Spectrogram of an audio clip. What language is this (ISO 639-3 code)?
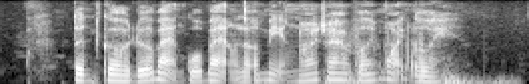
vie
